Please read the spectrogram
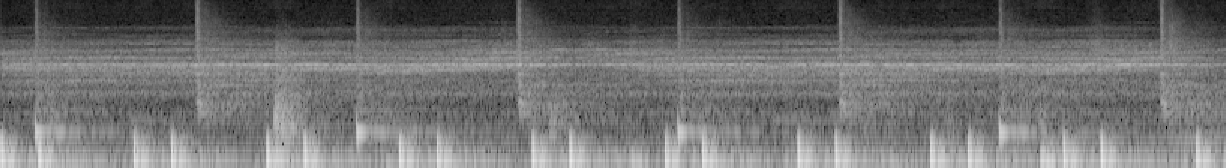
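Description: Suspenseful background music: low double pulses like a heartbeat, about once a second, under a steady high sustained tone.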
